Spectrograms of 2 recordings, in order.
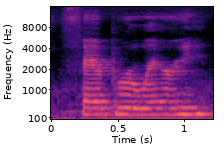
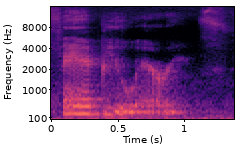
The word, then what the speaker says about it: February: But nobody in the States says February. They say February.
